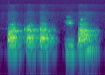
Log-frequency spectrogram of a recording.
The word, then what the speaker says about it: Facatativá: So, Adriana, let me pronounce because it's so difficult for me. Facatativa.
